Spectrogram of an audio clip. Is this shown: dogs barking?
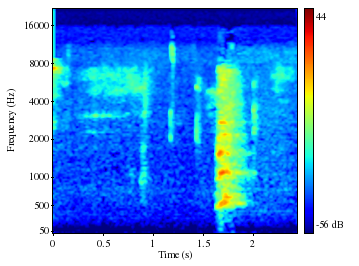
yes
